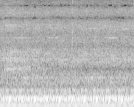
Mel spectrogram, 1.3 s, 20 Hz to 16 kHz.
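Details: 2016 Chevrolet Caprice, after fuel rail and injectors were reinstalled to cure rough running, StabiliTrak fault and P0208/P0300 codes: steady, even idle hum with no misses, stumbles or ticks; rescan shows no faults and check-engine light off.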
